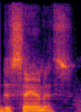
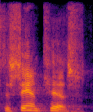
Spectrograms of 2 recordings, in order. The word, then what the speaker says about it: DeSantis: And the second question I have, what is your problem with Ron Dantis? Uh it's the Santis.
